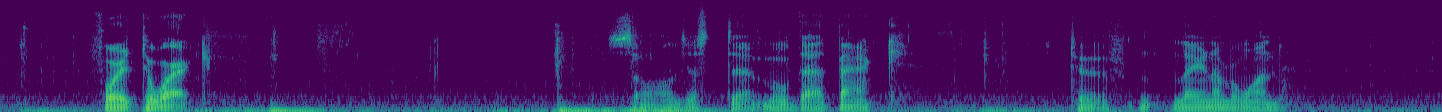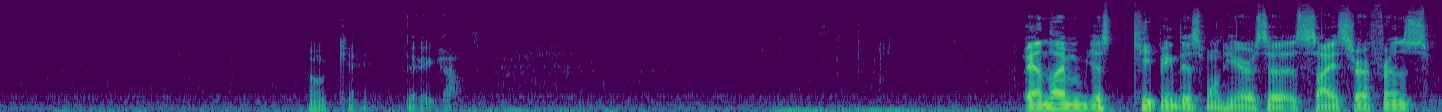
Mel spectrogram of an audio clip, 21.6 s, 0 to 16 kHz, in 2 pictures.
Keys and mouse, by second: 1.1-4.1 middle drag, 4.1 KP_1, 5.7 click, 7.3 m, 12.1-15.5 drag, 15.8-19.4 middle drag, 19.4-21.6 right drag.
